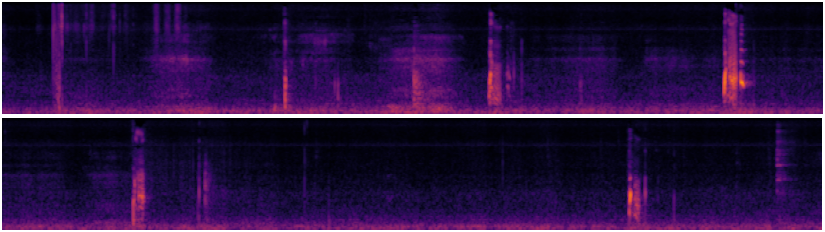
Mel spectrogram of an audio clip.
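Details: One-day-old baby with hiccups: brief, sharp gulping hiccups, about six over sixteen seconds, spaced irregularly in a quiet room.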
